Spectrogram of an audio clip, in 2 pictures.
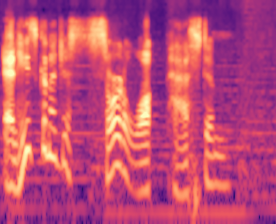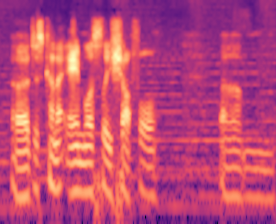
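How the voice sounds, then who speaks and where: A man's voice: fairly low pitch, expressive, takes it slowly, fairly bright tone, highs cut off, faint music behind. A man playing a tabletop game, tentatively describing and acting out what his character does. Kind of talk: improvised narration of his character's actions.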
